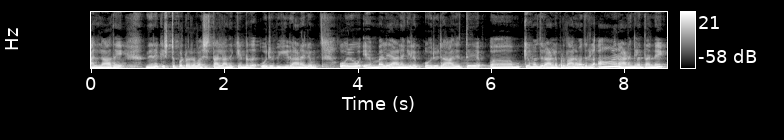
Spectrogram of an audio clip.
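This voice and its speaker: A woman's voice: mid-range voice, natural voice. A stern old family patriarch lectures in a moralizing tone, voiced by a woman narrator. The sound is dull and lo-fi.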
